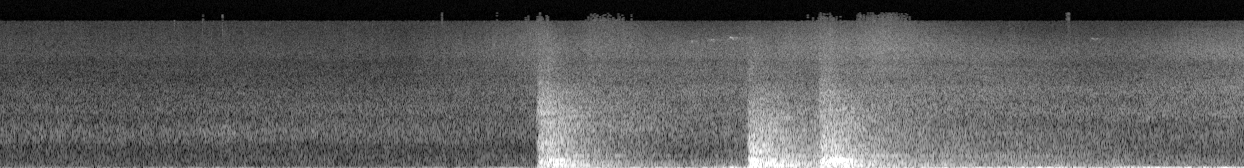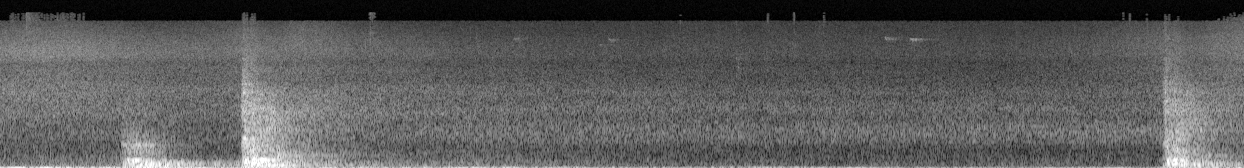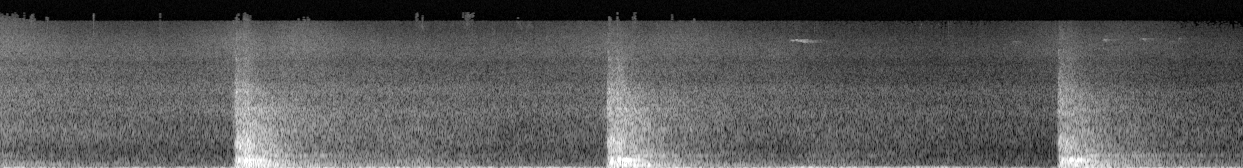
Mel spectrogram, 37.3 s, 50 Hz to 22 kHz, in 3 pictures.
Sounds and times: impact noises come from the seals 0:05.2 - 0:17.9
impact noises come from the seals 0:24.0 - 0:33.8
impact noises come from the seals 0:35.4 - 0:37.2

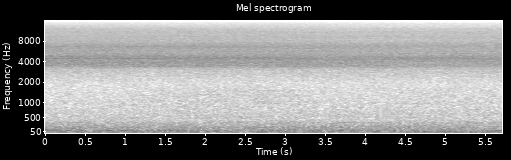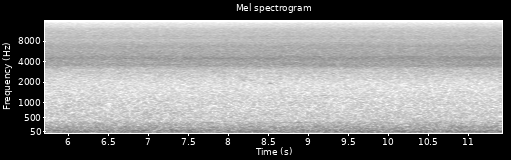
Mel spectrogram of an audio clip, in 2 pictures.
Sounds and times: cicadas 0:00.0 - 0:11.4

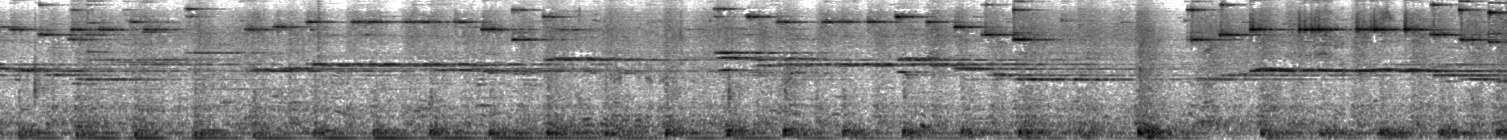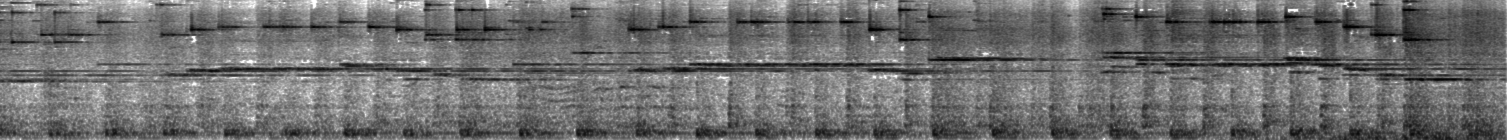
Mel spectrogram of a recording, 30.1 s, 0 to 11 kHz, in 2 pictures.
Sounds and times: marching bands of local gun clubs 0:00.0 - 0:30.1

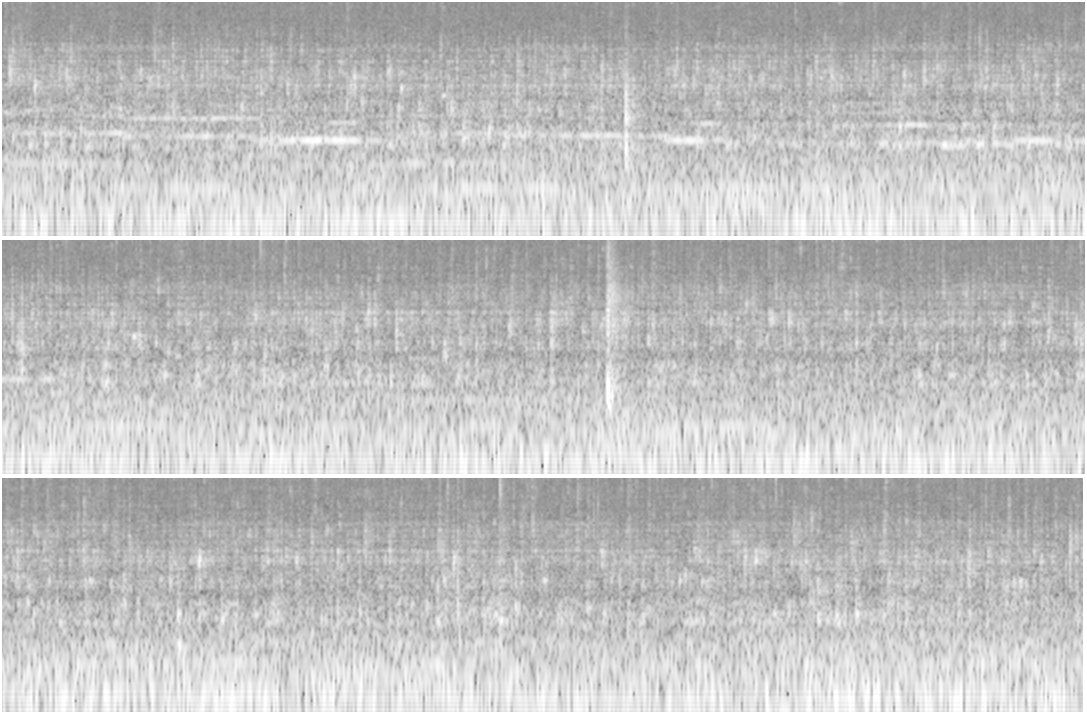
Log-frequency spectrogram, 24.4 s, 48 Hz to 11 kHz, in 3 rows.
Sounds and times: distant evening call for prayer 0:00.0 - 0:09.6
fountain 0:00.0 - 0:24.3
charcoal fire 0:04.2 - 0:14.8

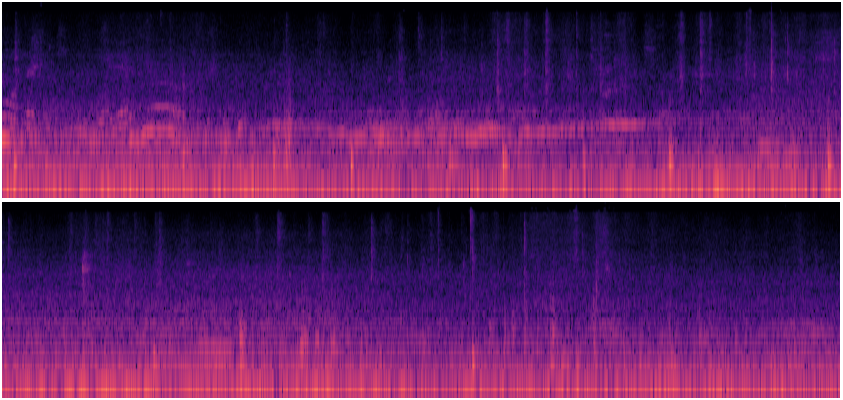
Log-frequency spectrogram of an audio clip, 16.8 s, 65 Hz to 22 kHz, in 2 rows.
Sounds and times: Quiet discussions in the train 0:00.0 - 0:16.7
Train to Brussels arrives 0:00.0 - 0:16.7
Walking in the tunnel and on the platform 0:00.0 - 0:16.7

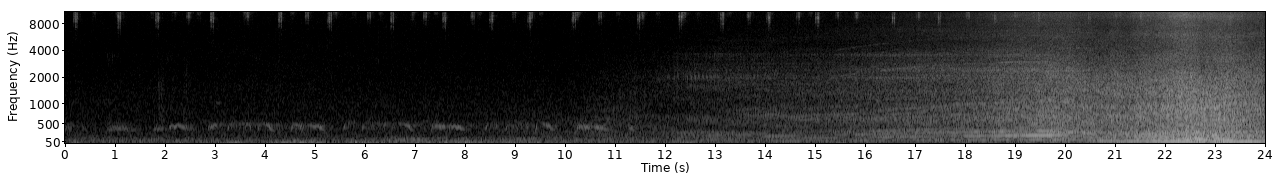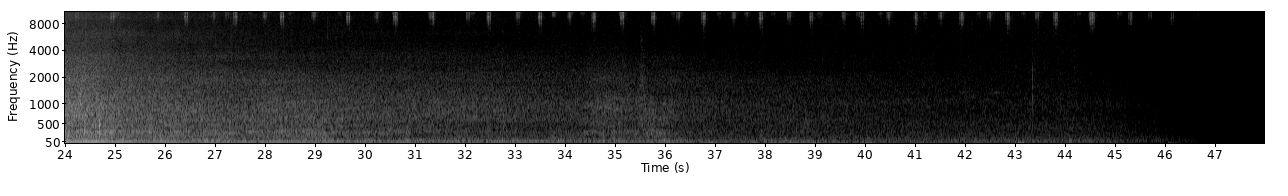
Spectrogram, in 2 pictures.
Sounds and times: Crickets in the Bushes 0:00.0 - 0:47.2
cars 0:09.2 - 0:46.0

